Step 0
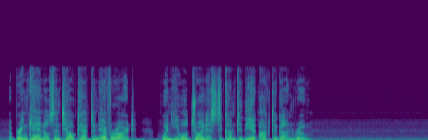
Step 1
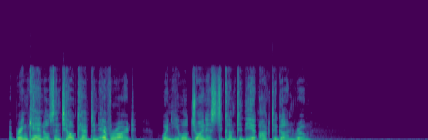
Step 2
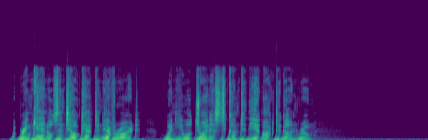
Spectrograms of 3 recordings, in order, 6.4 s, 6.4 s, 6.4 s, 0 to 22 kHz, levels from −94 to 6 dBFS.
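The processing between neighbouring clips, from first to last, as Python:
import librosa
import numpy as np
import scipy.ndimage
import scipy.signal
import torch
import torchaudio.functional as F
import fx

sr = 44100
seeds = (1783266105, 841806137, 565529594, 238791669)

y1 = fx.hpss(x, sr, part='percussive', gain_db=4)
y1 = fx.band_widen(y1, sr, depth_pct=70)
y1 = y1 * 10.0 ** (-3.0 / 20.0)
y2 = fx.dispersion(y1, sr, late='highs', ms=60.0, hz=330.0)
y2 = y2 * 10.0 ** (2.0 / 20.0)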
